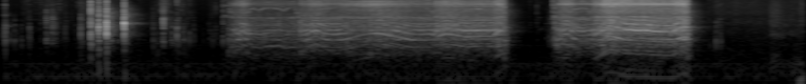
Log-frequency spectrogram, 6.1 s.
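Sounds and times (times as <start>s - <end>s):
cordless screwdriver at home: 0.7s - 5.3s.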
